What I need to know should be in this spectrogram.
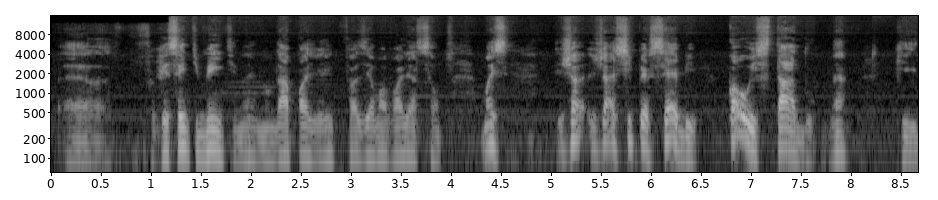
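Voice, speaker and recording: A man's voice: lowish voice, mellow, slight background noise. A man on a panel asking a guest a question, with rising emphasis. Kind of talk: panel discussion.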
